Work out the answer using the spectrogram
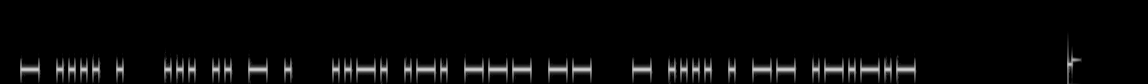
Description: Morse code, heard as a keyed tone, about 20 wpm, 700 Hz. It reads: THE SITE FROM THEM.
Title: Sentences from Top 1000 Words - Review Part 4 - 20wpm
